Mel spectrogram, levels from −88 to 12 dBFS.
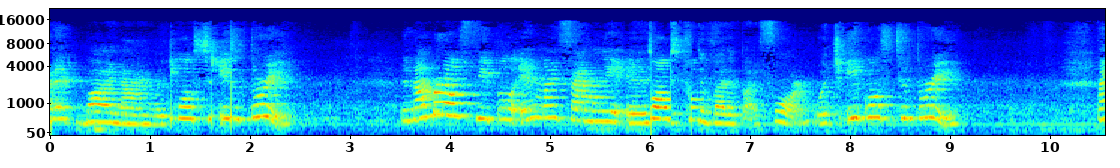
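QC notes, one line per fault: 1.2–1.8 s, chunks out of order: a 200 ms chunk turns up two slots late, so it plays after the two chunks that should follow it. Nothing goes missing, but the jumbled order and three hard joins give a garbled stretch.
6.0–6.4 s, chunks out of order: same thing on a smaller scale. A 200 ms chunk lands one slot late, so two neighbouring chunks swap places. It's a brief scrambled hiccup with abrupt joins.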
